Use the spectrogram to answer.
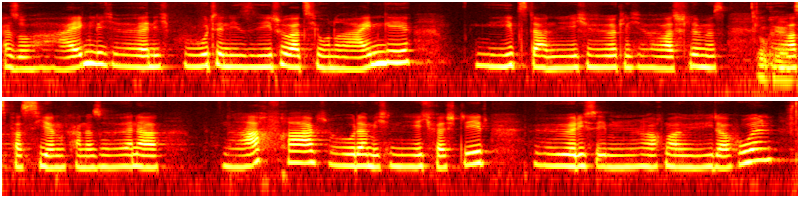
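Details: Stuttering with fluency-shaping (prolonged speech, soft onsets) learned in the intensive Kassel stuttering therapy course, which the speaker completed.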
